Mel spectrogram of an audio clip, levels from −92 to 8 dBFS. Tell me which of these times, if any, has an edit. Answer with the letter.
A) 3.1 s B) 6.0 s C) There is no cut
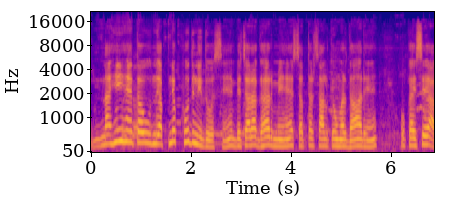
C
